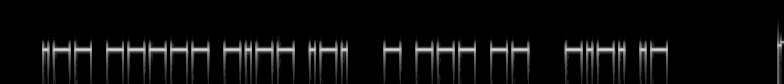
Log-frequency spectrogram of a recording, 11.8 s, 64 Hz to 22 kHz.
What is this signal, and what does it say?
Morse code, heard as a keyed tone, about 15 wpm, 700 Hz. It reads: W0YR TOM CA
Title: K1USN SST QSO Practice - 15wpm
